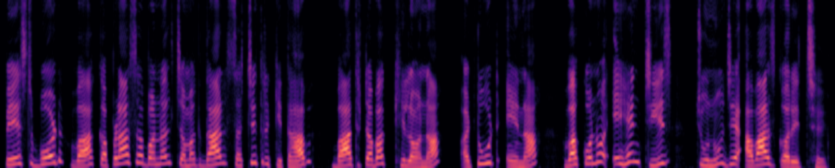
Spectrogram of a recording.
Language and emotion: Maithili, neutral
